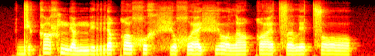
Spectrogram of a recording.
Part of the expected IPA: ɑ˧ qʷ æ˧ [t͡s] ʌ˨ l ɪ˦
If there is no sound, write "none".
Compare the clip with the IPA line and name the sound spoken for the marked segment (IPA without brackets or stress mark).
t͡s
